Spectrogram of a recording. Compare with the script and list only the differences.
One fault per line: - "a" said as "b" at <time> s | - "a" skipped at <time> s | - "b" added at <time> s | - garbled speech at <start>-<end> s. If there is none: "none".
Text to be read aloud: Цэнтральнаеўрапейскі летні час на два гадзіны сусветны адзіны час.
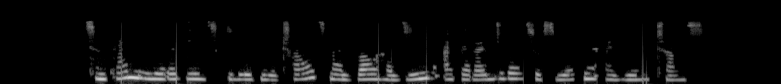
- "апярэджвае" added at 4.5 s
